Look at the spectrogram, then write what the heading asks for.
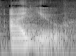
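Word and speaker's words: ayllu: All right, the next word is also a Quechua word, and it is Ayu. And it's not Ayu. Yes, it's not spelled like it sounds.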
